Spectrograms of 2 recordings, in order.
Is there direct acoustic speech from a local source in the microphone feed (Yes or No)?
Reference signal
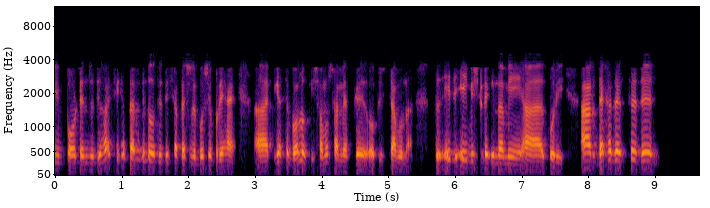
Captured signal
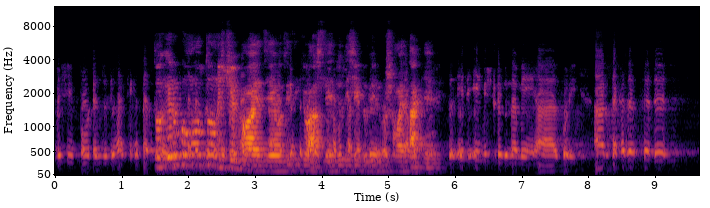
Yes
